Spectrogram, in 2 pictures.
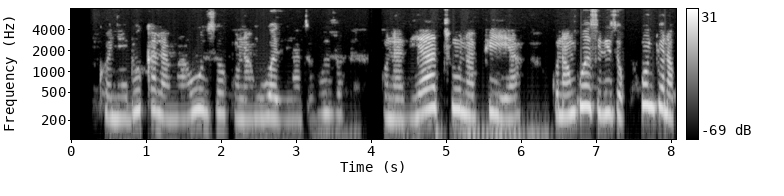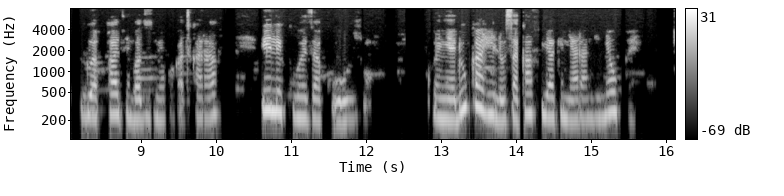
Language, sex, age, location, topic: Swahili, female, 18-24, Nairobi, finance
